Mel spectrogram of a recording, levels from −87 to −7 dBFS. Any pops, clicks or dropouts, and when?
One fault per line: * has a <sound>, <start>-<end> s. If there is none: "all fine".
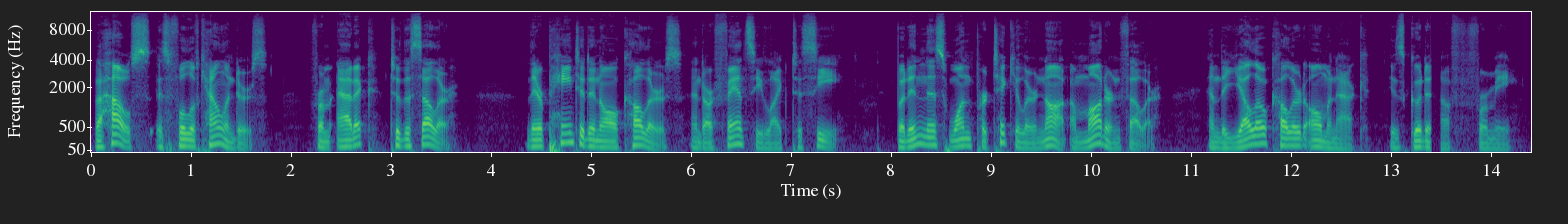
* has a dropout, 13.4-13.5 s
